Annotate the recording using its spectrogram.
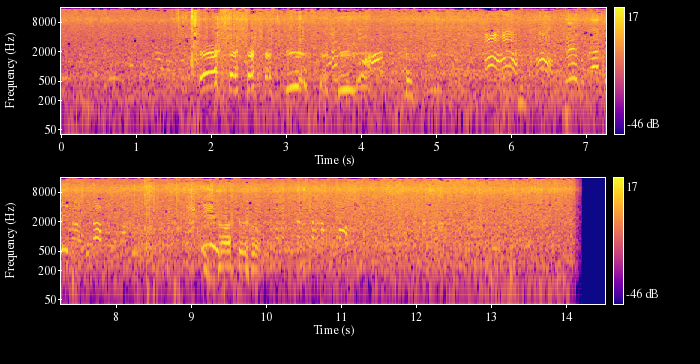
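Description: Sea surf washing steadily in the shallows, with short high shouts from children playing in the water scattered over it from about two seconds in until near eleven seconds.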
